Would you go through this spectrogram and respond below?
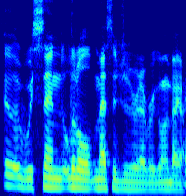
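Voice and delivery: normal talking voice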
